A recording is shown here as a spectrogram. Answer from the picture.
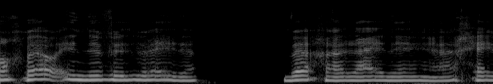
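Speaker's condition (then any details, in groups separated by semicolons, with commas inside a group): ALS; bulbar onset, walking unaffected; diagnosed within past year; speech clearly affected, long pauses up to half a minute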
